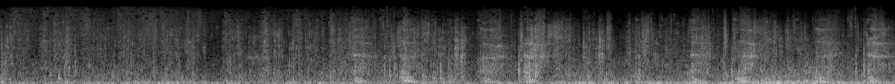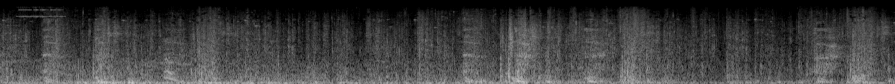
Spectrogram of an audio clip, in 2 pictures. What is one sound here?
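Footsteps crunch on rough ground at a steady walking pace.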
